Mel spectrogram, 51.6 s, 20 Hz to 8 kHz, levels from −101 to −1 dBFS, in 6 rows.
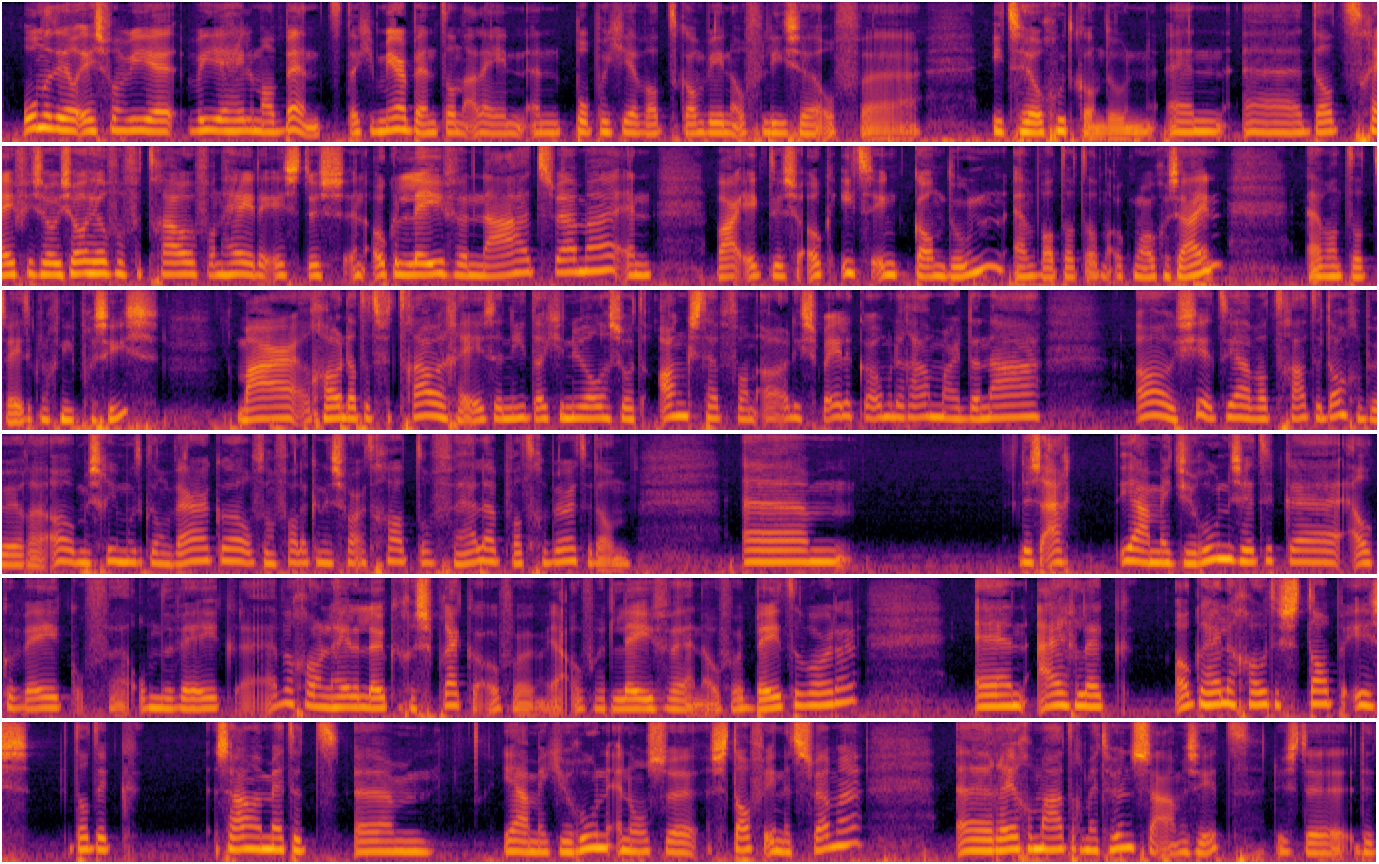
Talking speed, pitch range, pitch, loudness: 225 wpm, 170-210 Hz, 190 Hz, -26 LUFS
